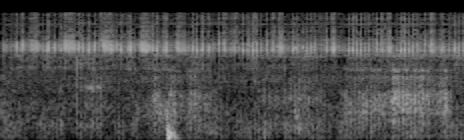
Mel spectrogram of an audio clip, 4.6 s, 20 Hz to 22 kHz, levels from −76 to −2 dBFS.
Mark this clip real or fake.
real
